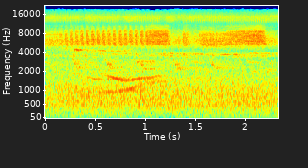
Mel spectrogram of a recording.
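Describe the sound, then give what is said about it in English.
Cicadas chirping in a loud, continuous high-pitched buzz with a fast pulsing texture, steady and alone for the whole stretch. “There's also the insects, the cicadas”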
